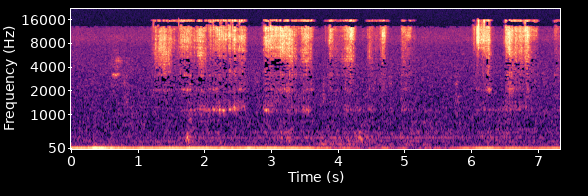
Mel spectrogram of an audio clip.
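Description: Double-edge safety razor with an ASCO blade scraping through lathered stubble on the upper lip: faint, scratchy strokes in a quick series, a quieter gap, then a few more near the end.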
